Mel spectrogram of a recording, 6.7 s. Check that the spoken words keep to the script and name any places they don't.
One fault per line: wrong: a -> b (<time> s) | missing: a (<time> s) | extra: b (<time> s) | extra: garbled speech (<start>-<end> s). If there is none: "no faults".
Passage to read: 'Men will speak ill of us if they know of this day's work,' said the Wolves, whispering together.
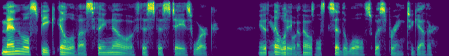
missing: if (1.4 s)
extra: this (2.3 s)
extra: garbled speech (3.9-4.9 s)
